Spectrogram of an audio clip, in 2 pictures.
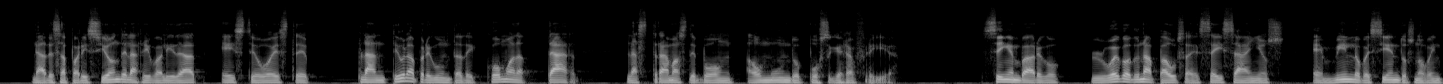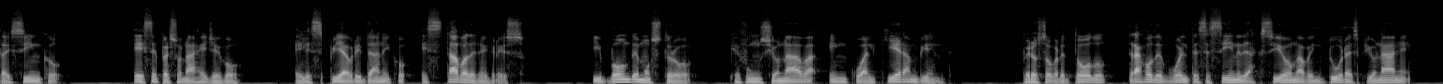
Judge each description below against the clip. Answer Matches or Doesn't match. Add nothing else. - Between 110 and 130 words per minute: Matches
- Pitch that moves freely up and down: Doesn't match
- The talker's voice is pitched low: Matches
